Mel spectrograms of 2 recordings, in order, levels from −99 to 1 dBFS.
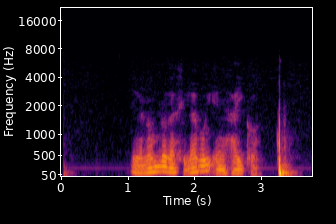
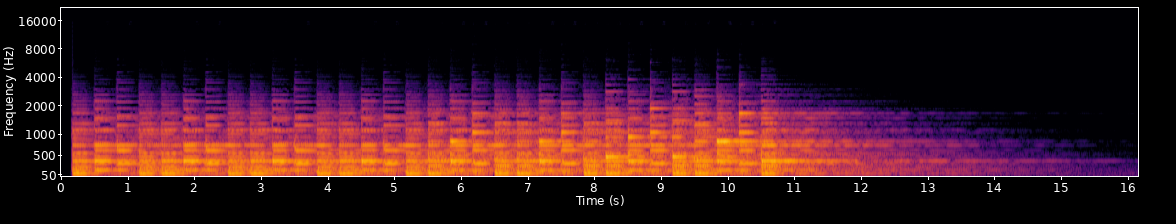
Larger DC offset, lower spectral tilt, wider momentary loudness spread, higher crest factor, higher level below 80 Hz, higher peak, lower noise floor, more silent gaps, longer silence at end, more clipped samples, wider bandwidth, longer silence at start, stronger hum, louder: neither; about the same, -13 dB/octave vs -12 dB/octave; first, 13 LU vs 7 LU; first, 26 dB vs 16 dB; about the same, -36 dBFS vs -32 dBFS; first, -2 dBFS vs -6 dBFS; about the same, -72 dBFS vs -69 dBFS; neither; second, 0.25 s vs 3 s; neither; second, 2.9 kHz vs 3.6 kHz; first, 1.05 s vs 0.15 s; neither; second, -27 LUFS vs -22 LUFS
